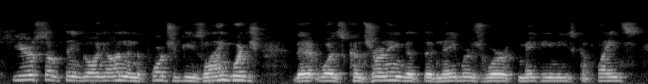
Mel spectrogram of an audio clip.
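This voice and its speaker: An older man with an American accent tells his story in an interview, his voice pitched a bit high and his manner thoughtful and measured. The recording is roomy, with a dull, muffled tone. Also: a little mellow. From Brazil. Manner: measured, many uh fillers, reflective storytelling. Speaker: guest author. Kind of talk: interview conversation.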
